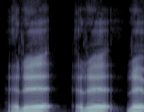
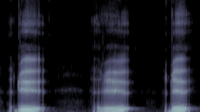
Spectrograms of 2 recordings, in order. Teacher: So it's two syllables and it's this sort of rolling R sound that replaces the L sound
